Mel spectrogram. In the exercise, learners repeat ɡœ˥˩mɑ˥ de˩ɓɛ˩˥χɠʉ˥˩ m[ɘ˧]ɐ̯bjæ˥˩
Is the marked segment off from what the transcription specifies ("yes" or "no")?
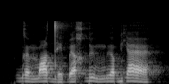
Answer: yes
